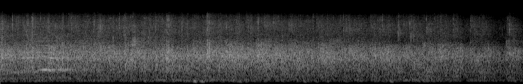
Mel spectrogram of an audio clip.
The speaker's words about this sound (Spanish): Si usted lo cree, dale un aplauso fuerte, Señor.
